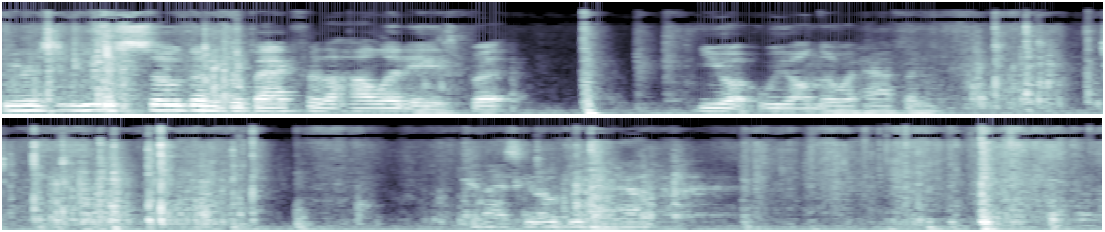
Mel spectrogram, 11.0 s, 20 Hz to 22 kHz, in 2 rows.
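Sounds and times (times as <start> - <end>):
wrapping paper rustling: 0.0 - 1.4, 4.6 - 11.0.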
